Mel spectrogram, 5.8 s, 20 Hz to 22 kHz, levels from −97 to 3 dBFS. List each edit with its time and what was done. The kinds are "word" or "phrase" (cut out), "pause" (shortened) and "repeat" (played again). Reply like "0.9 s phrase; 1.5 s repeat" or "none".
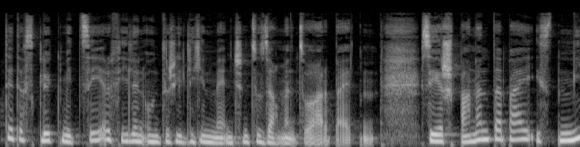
none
